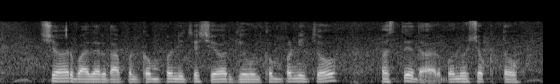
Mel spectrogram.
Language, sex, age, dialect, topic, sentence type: Marathi, male, 31-35, Southern Konkan, banking, statement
